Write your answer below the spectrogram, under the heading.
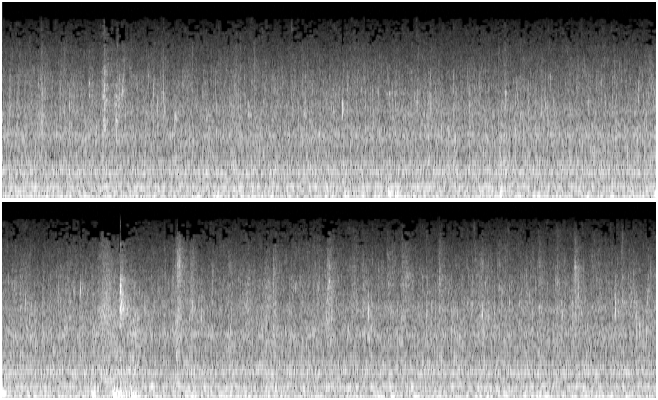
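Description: Soft liquid sounds of coconut-milk sauce with crab and fish being stirred and spooned in a pan, over a steady low hum. A utensil knocks once a little past halfway.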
